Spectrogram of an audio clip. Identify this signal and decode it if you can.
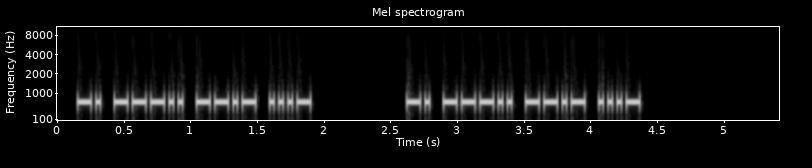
Morse code, heard as a keyed tone, about 36 wpm, 700 Hz. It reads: N8QV N8QV
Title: USA Call Signs - 4 Characters - Repeated 2x - 35wpm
